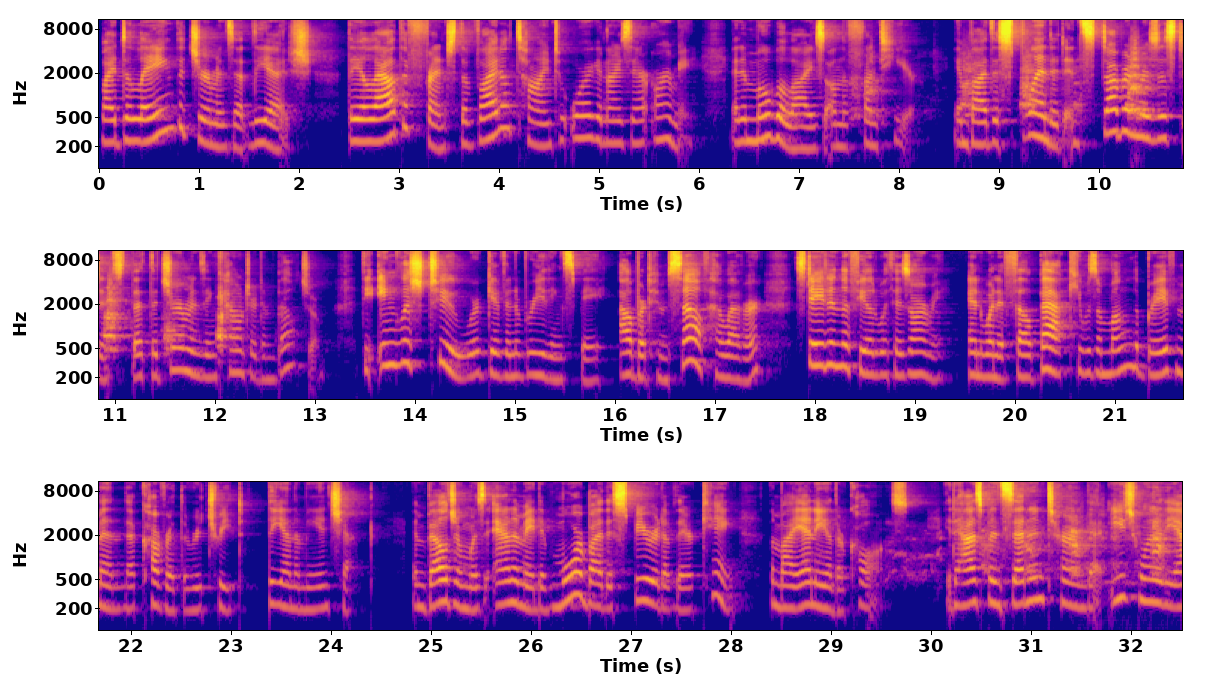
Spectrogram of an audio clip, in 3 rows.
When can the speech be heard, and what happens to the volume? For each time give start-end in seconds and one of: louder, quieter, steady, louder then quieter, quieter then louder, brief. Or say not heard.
0.0-24.2 steady
24.8-32.4 steady.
